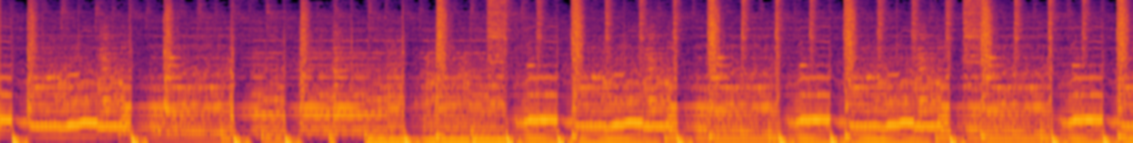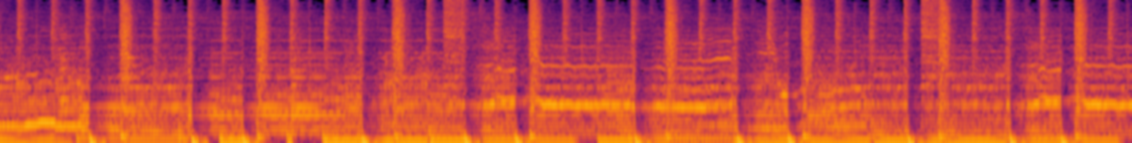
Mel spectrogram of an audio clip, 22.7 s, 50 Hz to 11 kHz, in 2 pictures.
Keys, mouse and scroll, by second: 0.9 scroll down 1, 2.8-3.3 scroll up 2, 3.3 scroll down 4, 4.3-5.5 scroll up 5, 5.5-6.4 scroll down 5, 7.1 drag, 8.2 shift+a, 11.1 click, 12.7 shift+a, 16.8 r, 21.0-22.6 drag.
